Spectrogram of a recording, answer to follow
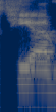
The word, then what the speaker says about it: Kiev: to look it up i guess kiev was the traditional russian way of pronouncing it and so since it's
